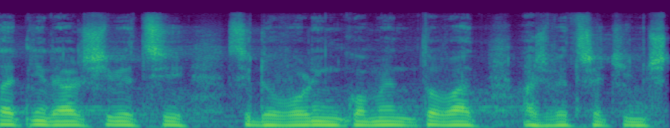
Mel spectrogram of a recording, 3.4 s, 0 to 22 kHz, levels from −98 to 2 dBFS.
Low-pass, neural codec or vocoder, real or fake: 14.4 kHz; none; real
